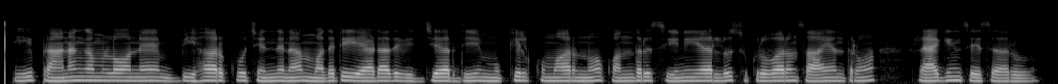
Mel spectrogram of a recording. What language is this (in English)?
Telugu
